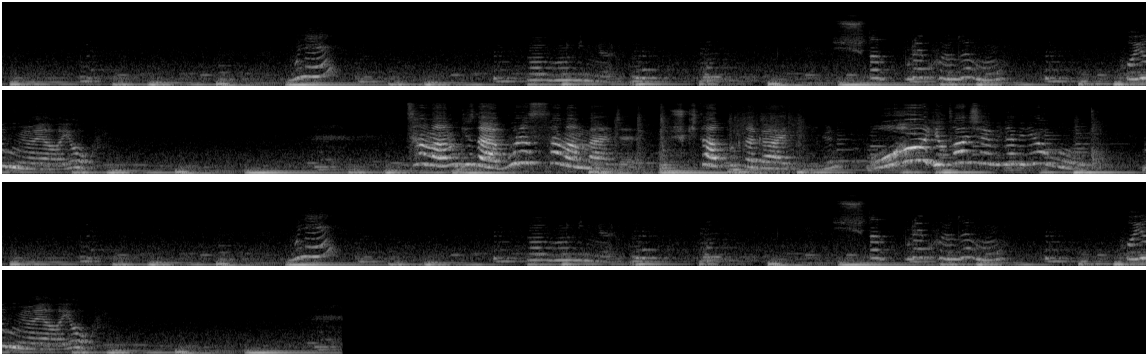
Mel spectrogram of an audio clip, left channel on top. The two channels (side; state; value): right; drops out; at 14.9 s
